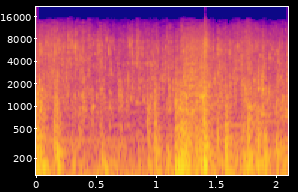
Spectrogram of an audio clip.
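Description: Water trickling and dribbling from a 20-litre plastic water-jug fish trap, with a louder splash or knock a little over a second in.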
